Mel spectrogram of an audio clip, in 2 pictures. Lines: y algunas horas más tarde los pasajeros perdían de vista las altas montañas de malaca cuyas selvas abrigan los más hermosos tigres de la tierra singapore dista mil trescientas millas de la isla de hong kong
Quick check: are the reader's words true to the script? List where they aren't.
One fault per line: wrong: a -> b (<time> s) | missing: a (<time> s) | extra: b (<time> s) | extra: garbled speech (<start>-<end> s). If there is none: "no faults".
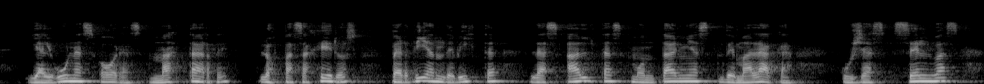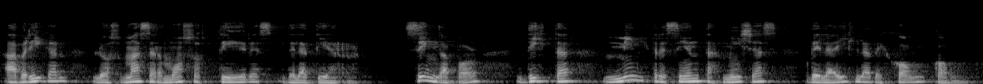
no faults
